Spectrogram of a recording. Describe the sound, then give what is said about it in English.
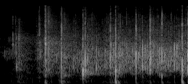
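A church crowd at UBC applauding its elders, pastors and staff, a dense patter of many hands clapping at once, with sharp individual claps standing out from the steady wash of sound. “You can applaud for them.”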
